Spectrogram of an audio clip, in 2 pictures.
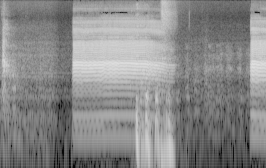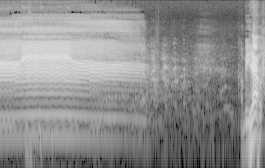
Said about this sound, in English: Wes, you want to pull up this duck call?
